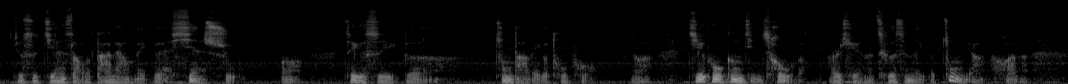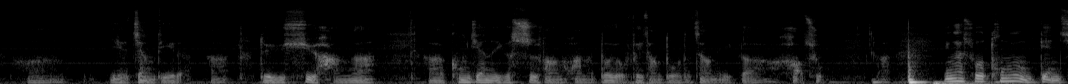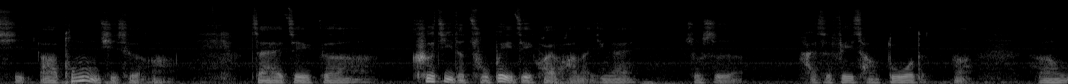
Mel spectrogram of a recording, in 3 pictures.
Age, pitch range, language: 50-69, 80-100 Hz, Chinese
